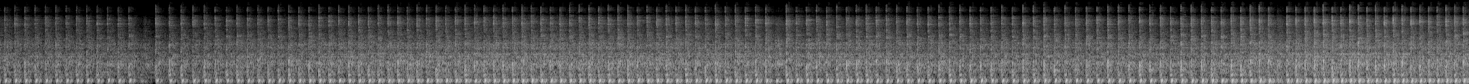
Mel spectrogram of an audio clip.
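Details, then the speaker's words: 1958 Gravely Model L single-cylinder engine, after throttle hooked up, muffler has a big hole: steady, even quick putt with no misses or knocks; runs healthy. "So yeah, there you have it. Runs pretty good, right?"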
